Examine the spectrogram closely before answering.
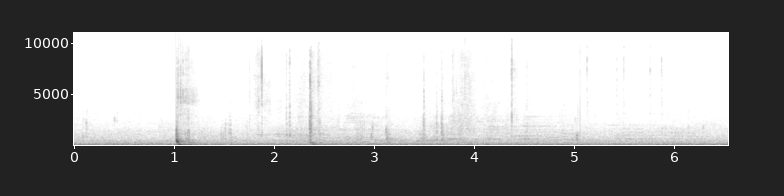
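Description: A single sharp knock about a second in, like a plastic water bottle set down on a desk, followed by scattered light clicks and taps over a steady low room hum.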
